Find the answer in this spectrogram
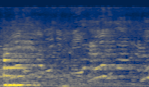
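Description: Instrumental music cuts off about half a second in, followed by a mix of high-pitched voices calling and chattering.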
